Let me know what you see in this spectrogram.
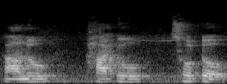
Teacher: এর শেষে অ আছে এবং অ এর উচ্চারণটা ও এর মতো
